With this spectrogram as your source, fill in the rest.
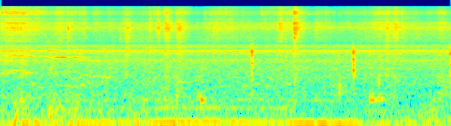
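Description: An elephant rustles and snaps leafy branches with its trunk.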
